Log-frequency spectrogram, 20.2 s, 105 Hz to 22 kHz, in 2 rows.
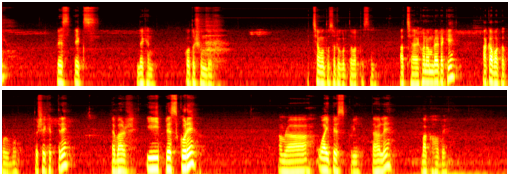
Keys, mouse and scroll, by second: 1.5 x, 7.7 click, 8.7 middle click, 9.8-10.8 scroll down 2, 13.5 e.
